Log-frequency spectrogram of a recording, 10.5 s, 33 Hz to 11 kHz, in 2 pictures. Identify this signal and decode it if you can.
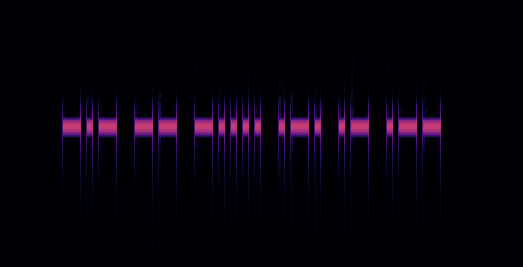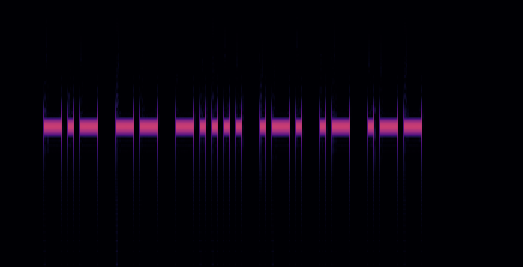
Morse code, heard as a keyed tone, about 20 wpm, 700 Hz. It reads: KM6RAW KM6RAW
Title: USA Call Signs - 6 Characters - Repeated 3x - 20wpm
